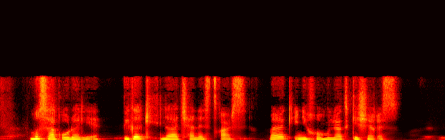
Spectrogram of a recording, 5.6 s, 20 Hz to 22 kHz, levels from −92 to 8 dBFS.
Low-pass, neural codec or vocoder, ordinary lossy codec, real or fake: 9.9 kHz; codec, 24 kHz, 0.9 kbps, DualCodec; MP3, 64 kbps; fake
